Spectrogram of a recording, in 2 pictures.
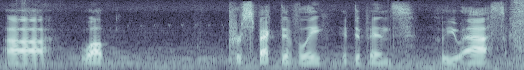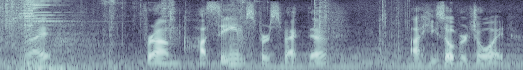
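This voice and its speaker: A man hosting a roleplay playthrough with casual game commentary, halting as he thinks aloud. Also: on the low side. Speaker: gameplay host, roleplayer. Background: soft background game music.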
